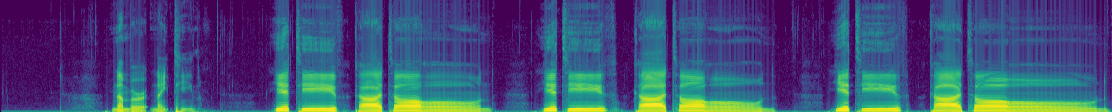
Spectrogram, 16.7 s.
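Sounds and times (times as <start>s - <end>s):
Torah trope cantillation exercise: 4.1s - 7.4s, 8.2s - 11.6s, 12.6s - 16.6s.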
